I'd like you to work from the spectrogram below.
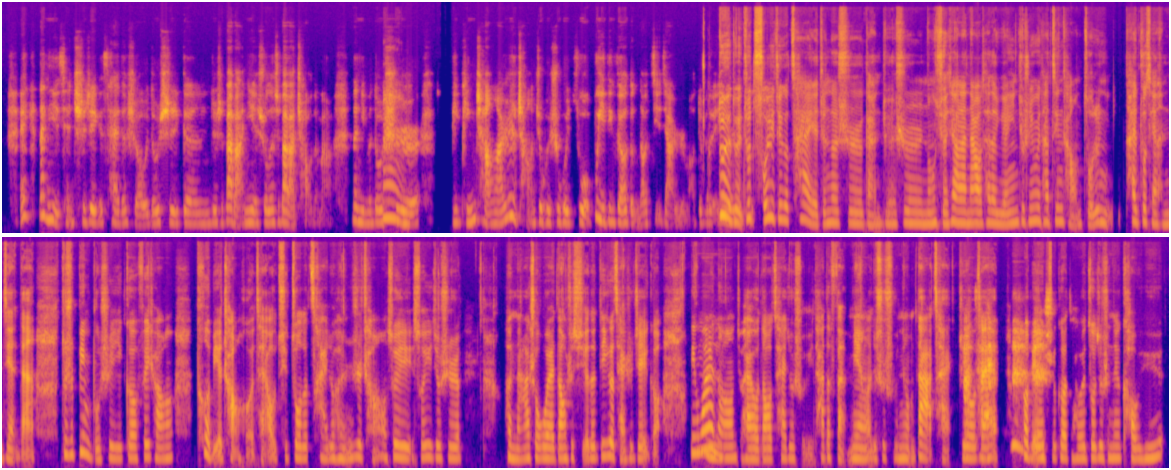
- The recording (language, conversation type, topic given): Chinese, podcast, 家里传下来的拿手菜是什么？
- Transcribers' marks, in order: tsk; "都是" said as "都四"; lip smack; laughing while speaking: "菜"; laugh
